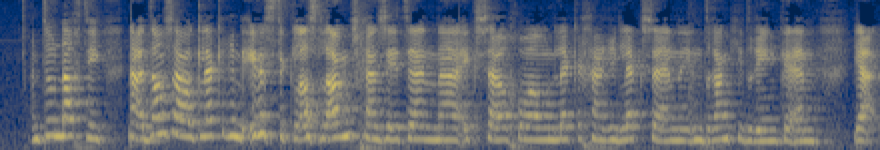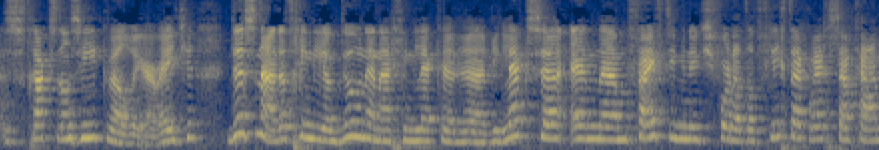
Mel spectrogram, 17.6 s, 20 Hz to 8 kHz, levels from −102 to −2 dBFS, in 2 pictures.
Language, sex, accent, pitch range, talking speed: Dutch, female, Dutch, 230-290 Hz, 210 wpm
